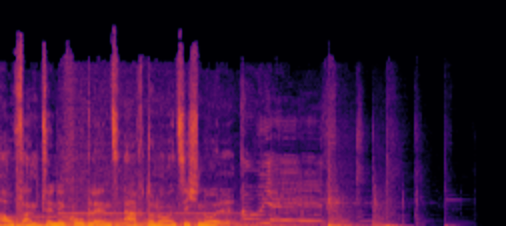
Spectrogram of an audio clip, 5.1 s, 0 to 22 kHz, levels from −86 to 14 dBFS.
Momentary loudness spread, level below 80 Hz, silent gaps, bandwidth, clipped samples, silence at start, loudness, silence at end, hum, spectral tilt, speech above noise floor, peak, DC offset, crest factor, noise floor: 17 LU; -32 dBFS; none; 18 kHz; under 0.1%; 0 s; -18 LUFS; 0.6 s; none; -5 dB/octave; 32 dB; -4 dBFS; under 0.1%; 14 dB; -49 dBFS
